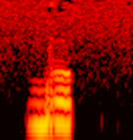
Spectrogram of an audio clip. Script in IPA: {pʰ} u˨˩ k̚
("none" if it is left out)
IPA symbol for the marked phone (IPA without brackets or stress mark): b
